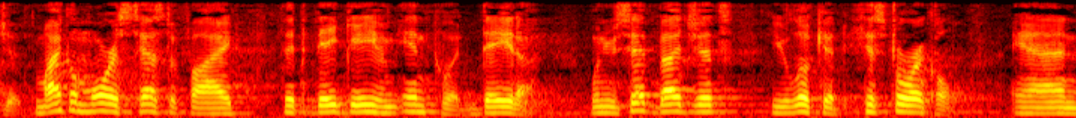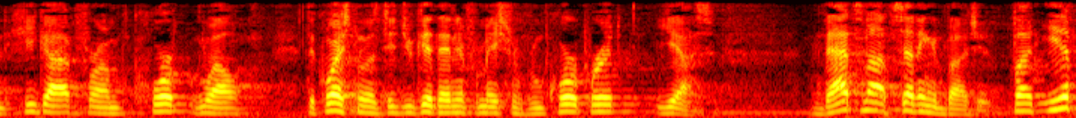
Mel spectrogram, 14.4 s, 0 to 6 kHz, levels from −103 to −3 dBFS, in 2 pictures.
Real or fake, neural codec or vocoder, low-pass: fake; codec, 16 kHz, 8 kbps, FreqCodec, larger model; 5.4 kHz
